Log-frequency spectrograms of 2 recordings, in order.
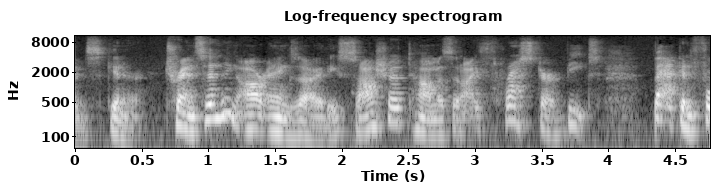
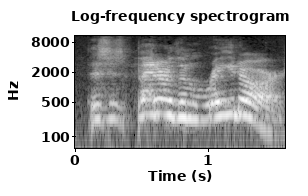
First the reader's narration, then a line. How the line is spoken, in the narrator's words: shouted Kresge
